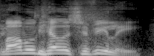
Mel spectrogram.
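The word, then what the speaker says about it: Mamukelashvili: Mamu Kelishvili. Mamu Kelishvili. Like I was saying, how are we doing? Mamu Kelishvili.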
